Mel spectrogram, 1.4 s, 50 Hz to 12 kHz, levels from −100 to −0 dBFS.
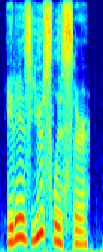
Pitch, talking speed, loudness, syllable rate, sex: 215 Hz, 175 wpm, -18 LUFS, 5.8 syllables/s, female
